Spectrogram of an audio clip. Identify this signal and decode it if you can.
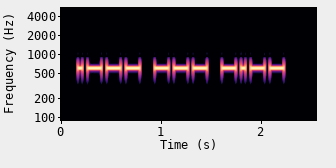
Morse code, heard as a keyed tone, about 25 wpm, 600 Hz. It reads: JOY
